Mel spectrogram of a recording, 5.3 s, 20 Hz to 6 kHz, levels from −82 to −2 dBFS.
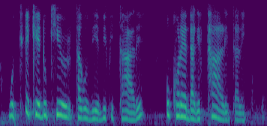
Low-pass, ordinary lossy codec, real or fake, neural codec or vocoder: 5.4 kHz; MP3, 48 kbps; fake; codec, 16 kHz in and 24 kHz out, 1 kbps, XY-Tokenizer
